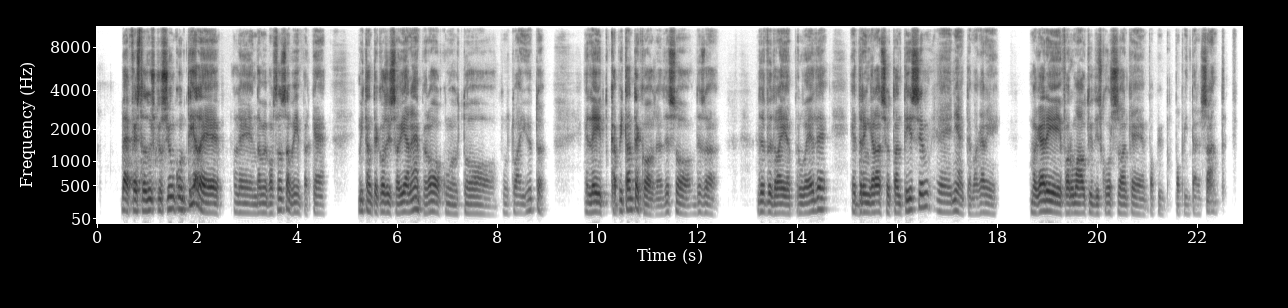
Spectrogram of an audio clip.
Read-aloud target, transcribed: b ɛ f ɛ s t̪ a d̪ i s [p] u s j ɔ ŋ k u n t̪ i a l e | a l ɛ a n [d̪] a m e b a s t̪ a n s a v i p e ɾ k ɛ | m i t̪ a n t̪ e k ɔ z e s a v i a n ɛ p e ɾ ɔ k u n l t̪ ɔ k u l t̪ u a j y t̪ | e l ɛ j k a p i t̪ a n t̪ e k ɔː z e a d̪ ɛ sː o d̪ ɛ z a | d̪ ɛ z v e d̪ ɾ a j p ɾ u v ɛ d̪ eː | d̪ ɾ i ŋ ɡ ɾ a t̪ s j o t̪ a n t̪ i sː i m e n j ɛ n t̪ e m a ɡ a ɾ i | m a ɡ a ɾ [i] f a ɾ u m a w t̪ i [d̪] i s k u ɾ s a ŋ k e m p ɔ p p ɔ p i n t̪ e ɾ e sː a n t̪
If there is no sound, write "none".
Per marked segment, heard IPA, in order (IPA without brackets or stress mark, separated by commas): k, d̪, i, d̪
